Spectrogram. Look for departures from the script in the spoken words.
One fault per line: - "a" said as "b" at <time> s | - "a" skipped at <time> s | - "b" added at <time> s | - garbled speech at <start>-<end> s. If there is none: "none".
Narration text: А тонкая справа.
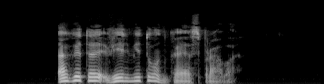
- "гэта вельмі" added at 0.8 s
